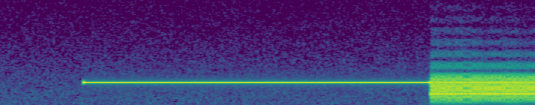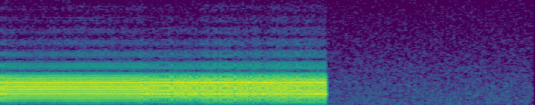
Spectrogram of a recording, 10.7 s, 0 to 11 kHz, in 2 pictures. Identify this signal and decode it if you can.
Cassette data (Kansas City type), 1200 baud, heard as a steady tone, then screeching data.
